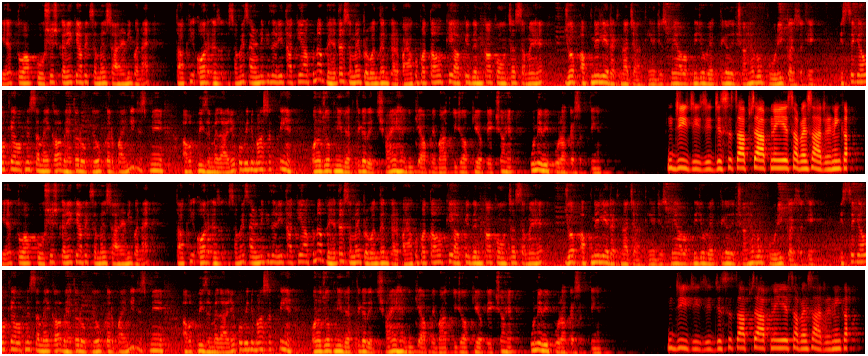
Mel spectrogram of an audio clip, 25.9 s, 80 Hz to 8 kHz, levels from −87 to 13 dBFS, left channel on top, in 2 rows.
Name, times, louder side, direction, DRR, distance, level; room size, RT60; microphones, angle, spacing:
voice 1, 0.0-2.2 2.6-8.1 8.4-12.2 12.6-15.4 15.7-17.3 17.6-20.6 20.9-22.0, left 1 dB, 10° left, 7 dB, 0.5 m, -34 dB
sound 1, 6.7-18.4, equal, 10° right, 6.9 m, -48 dB
voice 2, 22.9-25.6, left 7 dB, 75° left, 17 dB, 0.4 m, -30 dB
20.0 x 16.5 x 2.5 m, 0.81 s
head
